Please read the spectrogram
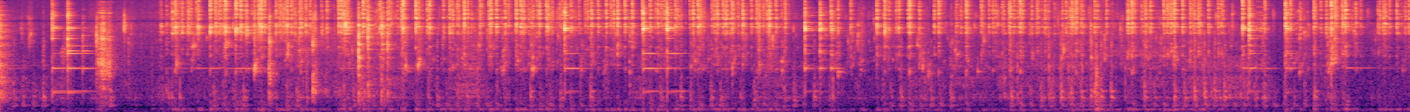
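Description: A utensil briskly stirring a liquid marinade of orange juice and olive oil in a bowl, a rapid run of clinks and scrapes against the bowl that starts about a second and a half in after a few separate clinks.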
